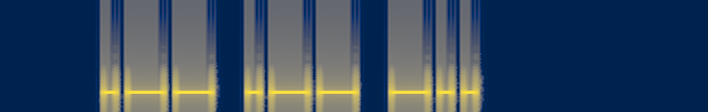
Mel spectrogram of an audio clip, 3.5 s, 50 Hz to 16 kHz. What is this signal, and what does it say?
Morse code, heard as a keyed tone, about 20 wpm, 700 Hz. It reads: WWD
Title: Three Challenging Letter-Number Combinations 20wpm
